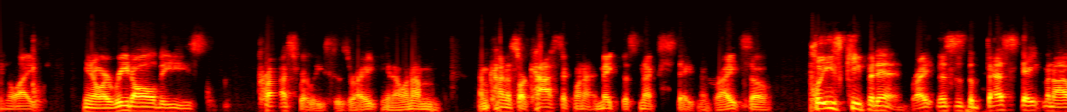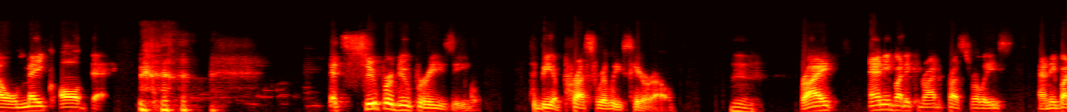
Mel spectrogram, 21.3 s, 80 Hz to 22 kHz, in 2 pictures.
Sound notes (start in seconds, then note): 12.0 chuckling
